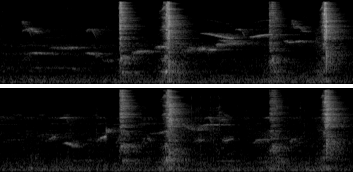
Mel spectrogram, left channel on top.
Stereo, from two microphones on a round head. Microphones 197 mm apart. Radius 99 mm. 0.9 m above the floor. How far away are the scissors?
About 0.7 m.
